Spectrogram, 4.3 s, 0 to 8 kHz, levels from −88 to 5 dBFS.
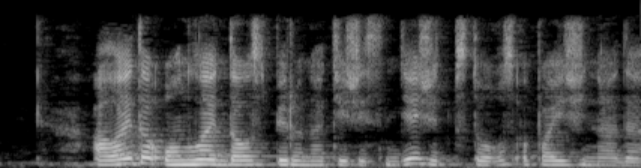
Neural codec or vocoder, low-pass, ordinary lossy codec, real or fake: none; 7.2 kHz; MP3, 64 kbps; real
